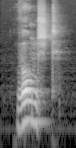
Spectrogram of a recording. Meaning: dwelling, house
- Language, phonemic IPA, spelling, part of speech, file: Dutch, /ʋoːnst/, woonst, noun, Nl-woonst.ogg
